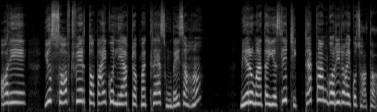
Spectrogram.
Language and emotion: Nepali, surprised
